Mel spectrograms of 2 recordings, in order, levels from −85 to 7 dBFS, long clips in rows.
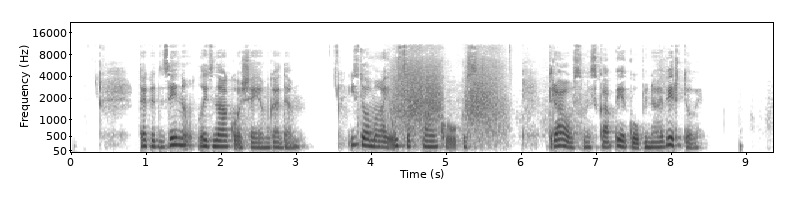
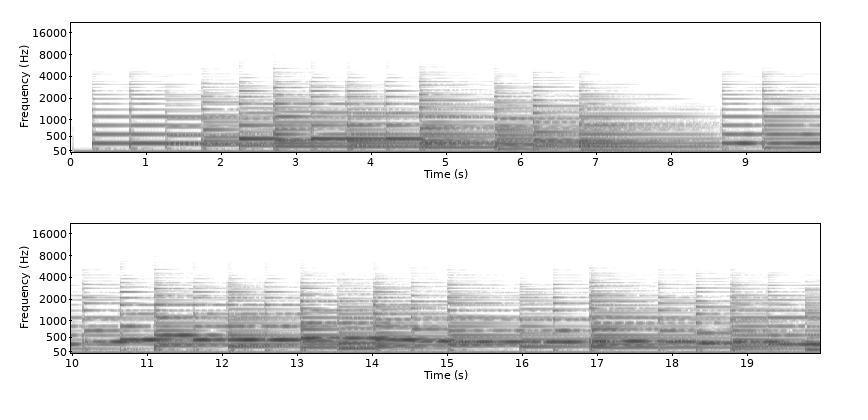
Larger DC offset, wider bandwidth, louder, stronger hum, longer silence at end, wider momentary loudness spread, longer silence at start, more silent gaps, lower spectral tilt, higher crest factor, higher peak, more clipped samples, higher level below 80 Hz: second, under 0.1% vs 0.5%; first, 11.5 kHz vs 5.4 kHz; first, -23 LUFS vs -29 LUFS; neither; first, 1 s vs 0 s; first, 20 LU vs 11 LU; about the same, 0.4 s vs 0.3 s; neither; second, -6 dB/octave vs -9.5 dB/octave; about the same, 18 dB vs 14 dB; first, -6 dBFS vs -14 dBFS; neither; second, -62 dBFS vs -54 dBFS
